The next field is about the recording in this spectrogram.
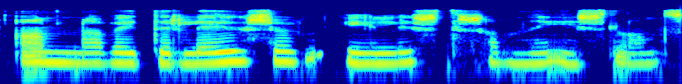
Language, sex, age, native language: Icelandic, female, 20-29, Icelandic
